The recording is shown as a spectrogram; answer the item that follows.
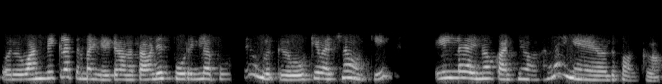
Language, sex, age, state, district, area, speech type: Tamil, female, 18-30, Tamil Nadu, Cuddalore, urban, conversation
